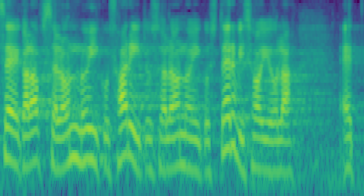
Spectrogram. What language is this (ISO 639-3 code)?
est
